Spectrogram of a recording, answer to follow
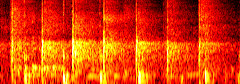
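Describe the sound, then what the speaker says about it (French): Short burst of audience clapping on a French-language talk show about women's leadership, a quick, fairly regular patter of close hand claps lasting under two seconds. "on l'applaudit quand même."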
